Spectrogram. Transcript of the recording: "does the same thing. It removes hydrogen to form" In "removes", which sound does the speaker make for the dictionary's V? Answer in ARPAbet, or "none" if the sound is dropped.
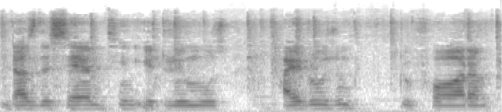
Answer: none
